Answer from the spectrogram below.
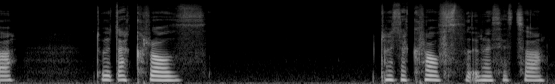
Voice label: "crofft", Welsh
